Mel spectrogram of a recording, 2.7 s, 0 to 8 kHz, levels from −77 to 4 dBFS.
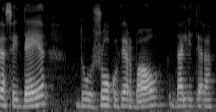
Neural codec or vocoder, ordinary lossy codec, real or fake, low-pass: none; none; real; 7.2 kHz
